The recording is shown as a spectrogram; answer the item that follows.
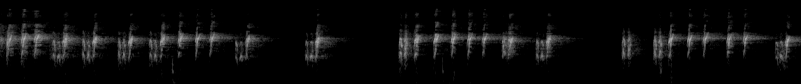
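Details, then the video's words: Red-whiskered bulbul in competitive song after being let outside, delivering bursts of quick chirping, warbled phrases separated by short pauses, three main bursts over eight seconds. "chào mào hót đấu mào mơ thả ra ngoài rít ác"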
